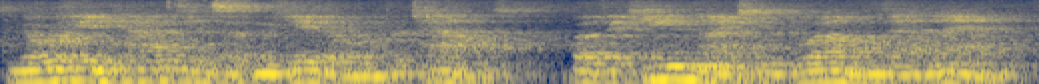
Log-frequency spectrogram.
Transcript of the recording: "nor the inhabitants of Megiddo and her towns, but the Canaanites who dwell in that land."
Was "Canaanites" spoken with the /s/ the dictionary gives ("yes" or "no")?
no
